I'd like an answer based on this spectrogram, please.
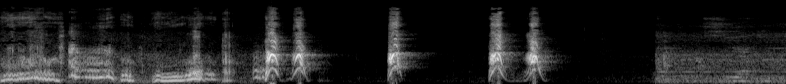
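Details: Wally, a new Yorkshire Terrier puppy, meeting other puppies at play: a run of low growly grumbles gives way to four sharp, high yaps spaced about a second apart, followed by silence and faint background hum.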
